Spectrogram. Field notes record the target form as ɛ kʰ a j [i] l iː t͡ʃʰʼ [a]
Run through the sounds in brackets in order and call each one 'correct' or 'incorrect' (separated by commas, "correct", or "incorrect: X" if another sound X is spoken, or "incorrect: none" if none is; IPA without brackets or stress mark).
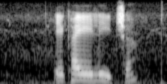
incorrect: e, correct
